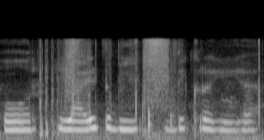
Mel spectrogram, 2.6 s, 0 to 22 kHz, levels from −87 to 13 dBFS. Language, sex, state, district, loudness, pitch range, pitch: Hindi, male, Punjab, Fazilka, -18 LUFS, 210-235 Hz, 225 Hz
